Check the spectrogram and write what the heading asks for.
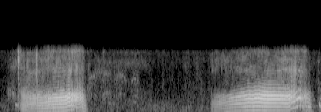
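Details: Snoring from a man: two long, loud, buzzing snores on the in-breath, separated by a quiet out-breath; heavy snoring.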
